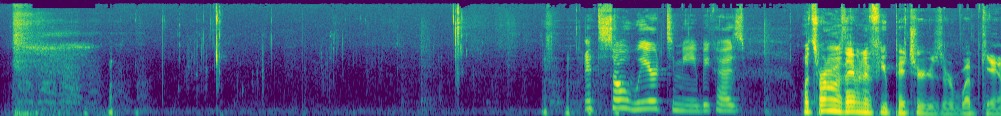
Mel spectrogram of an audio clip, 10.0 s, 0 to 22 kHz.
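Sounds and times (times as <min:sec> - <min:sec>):
chewing with wet smacks and crunchy bites: 0:01.6 - 0:04.8
speech: 0:05.8 - 0:10.0.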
